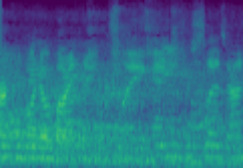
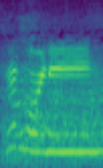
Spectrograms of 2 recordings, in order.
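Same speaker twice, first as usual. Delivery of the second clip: cheerful greeting; 6 semitones higher, 11 dB louder, slower than usual. Real, not acted. Greeting a customer at market.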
